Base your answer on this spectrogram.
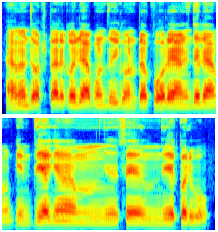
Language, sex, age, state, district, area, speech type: Odia, male, 45-60, Odisha, Mayurbhanj, rural, spontaneous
